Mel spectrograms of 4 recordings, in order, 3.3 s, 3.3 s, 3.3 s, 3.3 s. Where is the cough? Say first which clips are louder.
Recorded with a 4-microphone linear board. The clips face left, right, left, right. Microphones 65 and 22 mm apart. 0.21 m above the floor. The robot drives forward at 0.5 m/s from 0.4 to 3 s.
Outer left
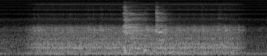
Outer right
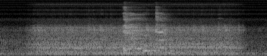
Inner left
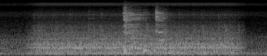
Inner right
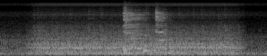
Outer right 1 dB, inner right 1 dB; centre (ahead or behind), 2.5 m.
